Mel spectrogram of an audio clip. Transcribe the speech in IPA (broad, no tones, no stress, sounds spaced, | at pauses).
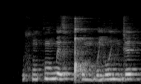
sʷ ã k õ w ɛ z ǃʰ o m b o j o i̯ ŋ ɡ ɛ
